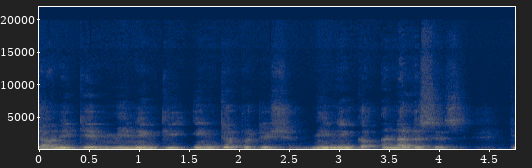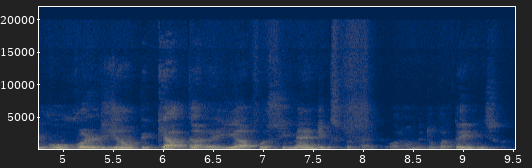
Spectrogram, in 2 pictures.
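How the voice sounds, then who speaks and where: A man's voice: mid-range voice, dark tone. A man giving a classroom lecture on linguistics. He explains step by step, asks rhetorical questions and slips into English phrases. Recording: very echoey room, mic far off.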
